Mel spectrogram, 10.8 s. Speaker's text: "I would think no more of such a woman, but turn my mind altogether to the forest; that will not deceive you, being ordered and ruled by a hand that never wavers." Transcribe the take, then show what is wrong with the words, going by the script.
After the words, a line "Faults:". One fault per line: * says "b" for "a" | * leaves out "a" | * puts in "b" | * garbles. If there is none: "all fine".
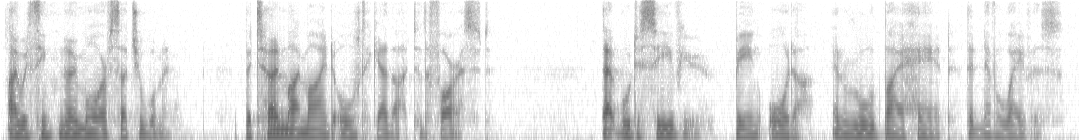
"I would think no more of such a woman, but turn my mind altogether to the forest; that will deceive you, being order and ruled by a hand that never wavers."
Faults:
* leaves out "not"
* says "order" for "ordered"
